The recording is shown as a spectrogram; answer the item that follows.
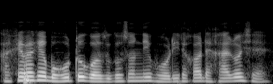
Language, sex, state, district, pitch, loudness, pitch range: Assamese, male, Assam, Kamrup Metropolitan, 150 Hz, -17 LUFS, 145-170 Hz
